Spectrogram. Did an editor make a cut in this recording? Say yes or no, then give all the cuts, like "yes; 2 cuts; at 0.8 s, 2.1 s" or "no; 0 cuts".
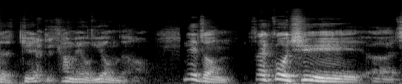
yes; 2 cuts; at 1.8 s, 2.4 s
